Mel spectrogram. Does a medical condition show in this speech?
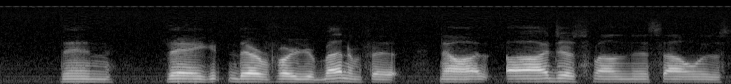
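Yes: brain injury.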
